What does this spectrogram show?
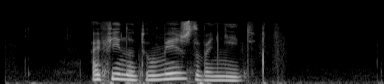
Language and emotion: Russian, neutral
